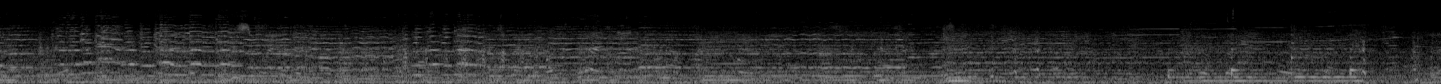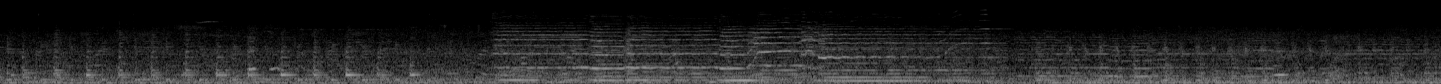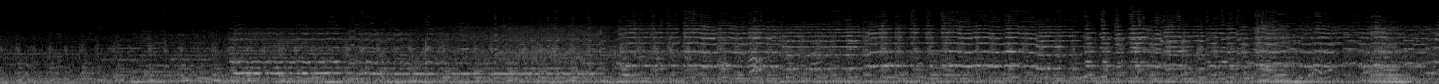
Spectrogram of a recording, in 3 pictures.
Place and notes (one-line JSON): {"title": "Danza ritual del fuego by a street orchestra", "date": "2010-09-11 16:45:00", "description": "Street orchestra plays Danza ritual del fuego by Manuel de Falla, Place Colette, Paris. Binaural recording.", "latitude": "48.86", "longitude": "2.34", "altitude": "47", "timezone": "Europe/Paris"}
